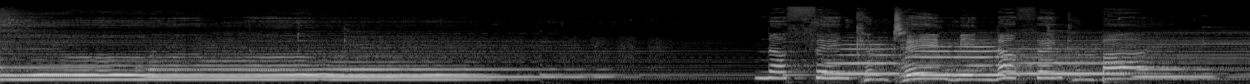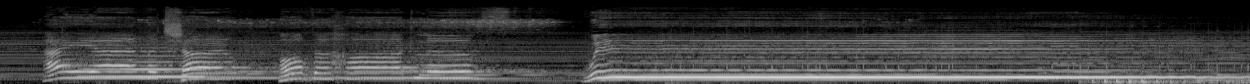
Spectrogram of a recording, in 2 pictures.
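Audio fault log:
19.06–24.99 s: train of clicks, around forty uneven pops at about 6.6 per second, roughly as loud as the sound, likely from electrical interference or a faulty connection or power supply.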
